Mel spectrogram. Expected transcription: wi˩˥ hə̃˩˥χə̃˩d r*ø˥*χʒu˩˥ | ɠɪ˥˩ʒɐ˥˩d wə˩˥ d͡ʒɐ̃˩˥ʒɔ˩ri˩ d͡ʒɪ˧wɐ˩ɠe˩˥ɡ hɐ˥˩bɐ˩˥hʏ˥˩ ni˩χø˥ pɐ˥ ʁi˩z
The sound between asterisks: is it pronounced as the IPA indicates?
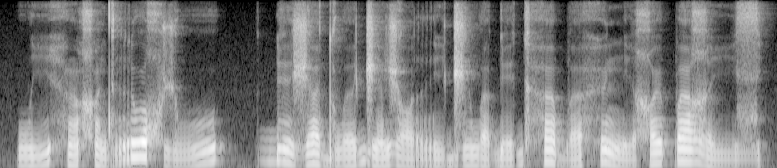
no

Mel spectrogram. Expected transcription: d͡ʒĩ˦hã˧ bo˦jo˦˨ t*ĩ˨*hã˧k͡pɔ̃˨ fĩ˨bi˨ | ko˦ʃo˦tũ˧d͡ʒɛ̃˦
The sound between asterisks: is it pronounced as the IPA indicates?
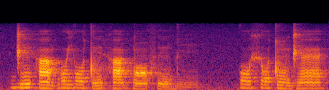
no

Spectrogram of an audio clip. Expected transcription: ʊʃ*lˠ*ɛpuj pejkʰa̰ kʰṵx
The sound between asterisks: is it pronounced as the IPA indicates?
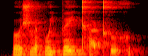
no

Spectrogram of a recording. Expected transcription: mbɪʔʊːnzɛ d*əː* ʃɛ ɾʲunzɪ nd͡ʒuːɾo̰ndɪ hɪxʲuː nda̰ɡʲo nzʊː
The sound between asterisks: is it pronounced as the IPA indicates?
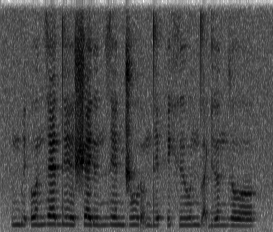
no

